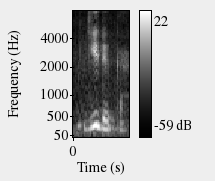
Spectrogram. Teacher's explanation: cara membacanya dipantulkan dan tidak terlalu kuat ya karena e huruf Dal di sini tepatnya ada di tengah-tengah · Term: Qalqalah Sugra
